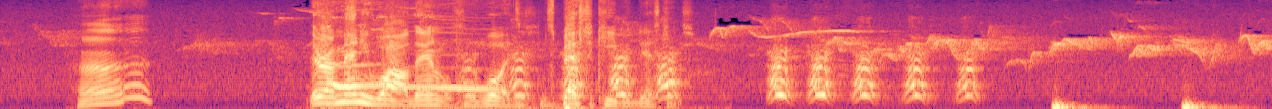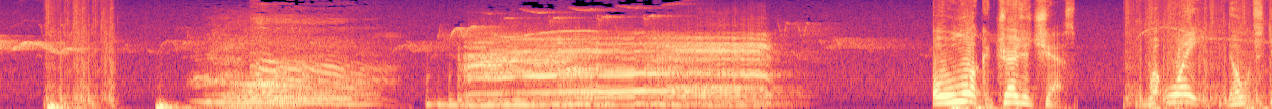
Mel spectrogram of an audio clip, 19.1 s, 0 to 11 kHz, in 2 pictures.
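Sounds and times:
high yips: 2.3 - 5.1
thumps: 7.9 - 8.3, 8.9 - 9.3, 9.9 - 11.0
loud roar: 11.0 - 15.6.

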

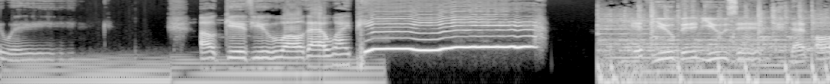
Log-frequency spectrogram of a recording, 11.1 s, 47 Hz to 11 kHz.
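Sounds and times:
backing music: 8.0 - 11.0.

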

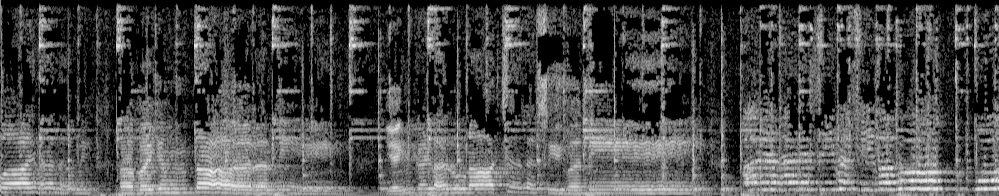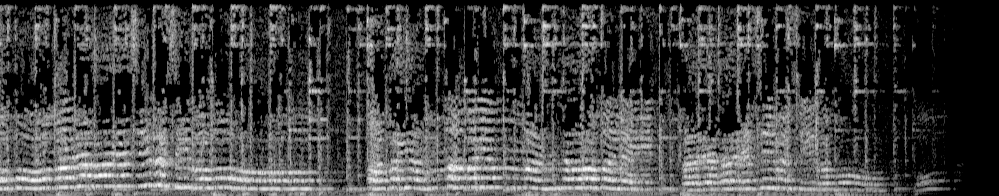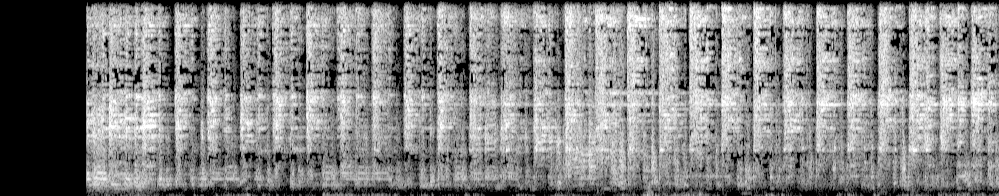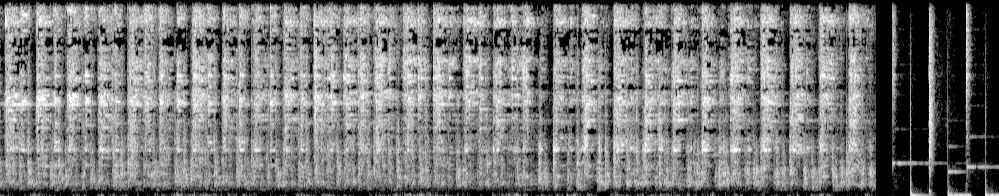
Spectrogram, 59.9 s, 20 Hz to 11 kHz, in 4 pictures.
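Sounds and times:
drums and metallic percussion: 0.0 - 28.8, 31.3 - 59.9.

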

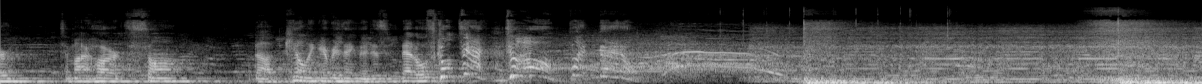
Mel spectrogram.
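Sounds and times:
electric guitar riff: 7.8 - 12.0
heavy metal band playing live: 7.9 - 12.0.

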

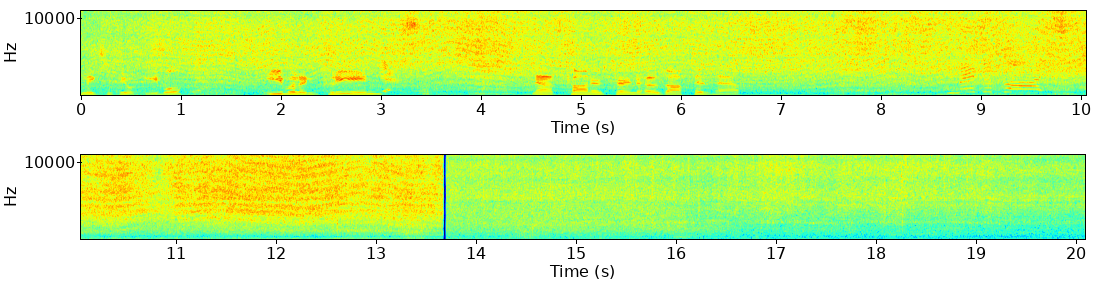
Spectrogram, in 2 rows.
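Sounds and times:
pressure washer jet hissing: 0.0 - 20.0
water spattering on metal: 0.0 - 20.0.

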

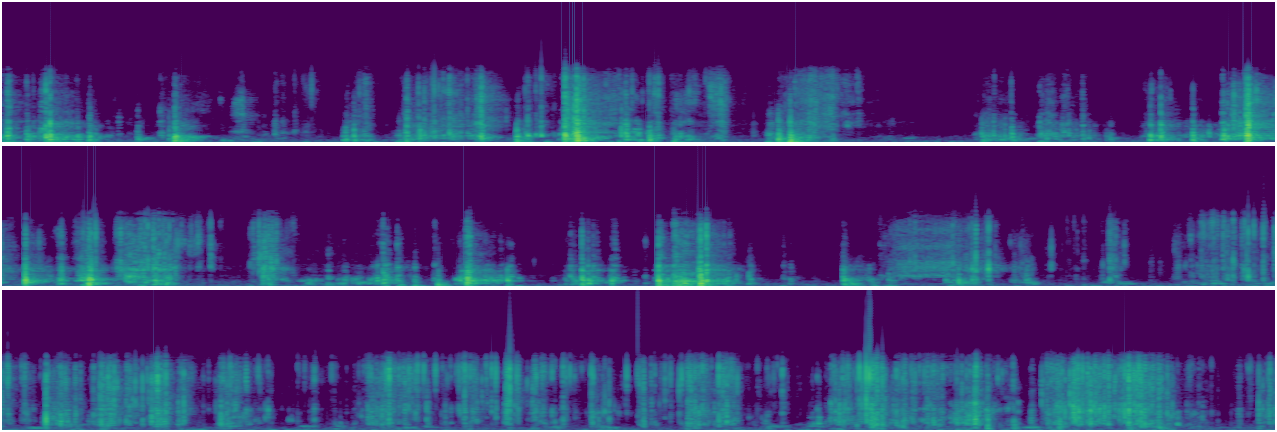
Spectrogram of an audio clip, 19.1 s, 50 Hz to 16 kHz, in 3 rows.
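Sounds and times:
plastic wrappers crinkling: 10.8 - 19.0.

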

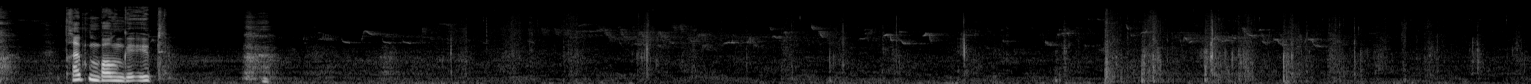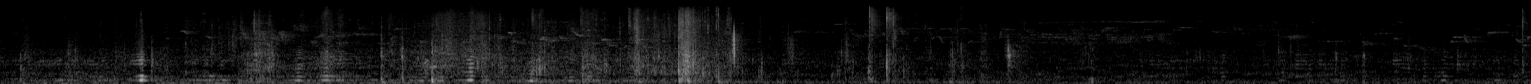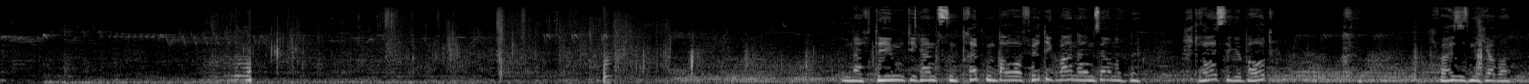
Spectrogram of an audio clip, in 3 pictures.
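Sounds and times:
insect buzzing: 15.5 - 21.3, 28.1 - 37.3
low rumble: 31.1 - 35.5, 37.3 - 39.2
boot footsteps on stone: 34.5 - 38.8.

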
